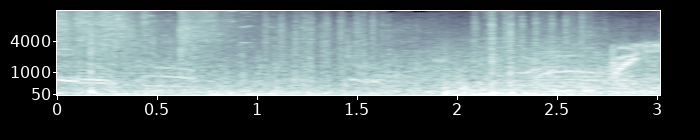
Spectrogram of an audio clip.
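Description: Gunfire in Call of Duty 4: Remastered, rapid bursts of rifle and machine gun shots crackling close and loud over background noise, with muffled voices mixed in.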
